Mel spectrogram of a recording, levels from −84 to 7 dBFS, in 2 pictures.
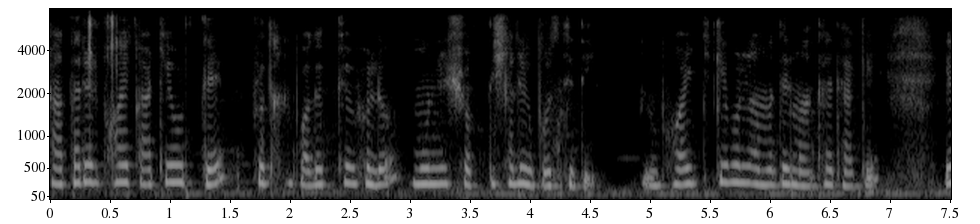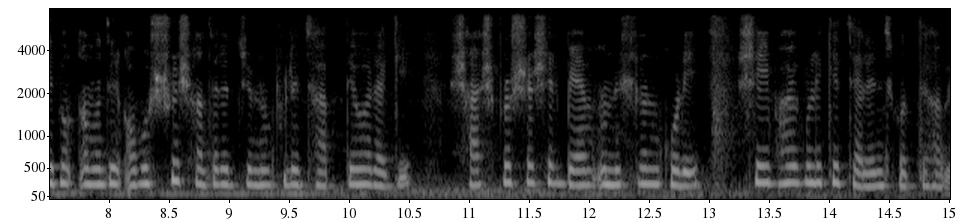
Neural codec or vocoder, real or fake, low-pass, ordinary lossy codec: codec, 44.1 kHz, 7.8 kbps, DAC; fake; 7.2 kHz; Opus, 32 kbps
